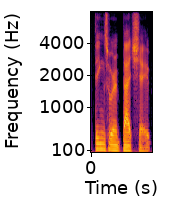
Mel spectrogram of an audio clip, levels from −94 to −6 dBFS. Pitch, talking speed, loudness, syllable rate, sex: 95 Hz, 245 wpm, -19 LUFS, 6.5 syllables/s, male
